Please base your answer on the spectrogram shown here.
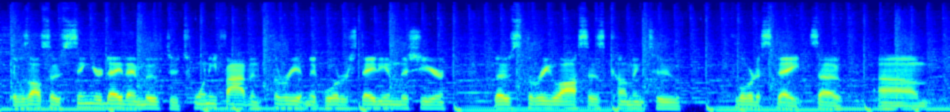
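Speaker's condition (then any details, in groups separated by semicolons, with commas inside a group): No condition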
